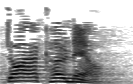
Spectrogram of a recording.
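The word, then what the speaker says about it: diakonou (διακονεῖν): The word "serve" there in the Greek is a verb which is pronounced diakonou, diakonou.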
